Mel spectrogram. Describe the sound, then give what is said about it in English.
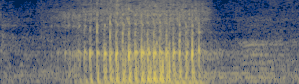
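A single loud, raspy snore from a sleeping person rises and fades over about half a second, buzzy, with a quiet background before and after. “I think I hear him sleeping.”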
